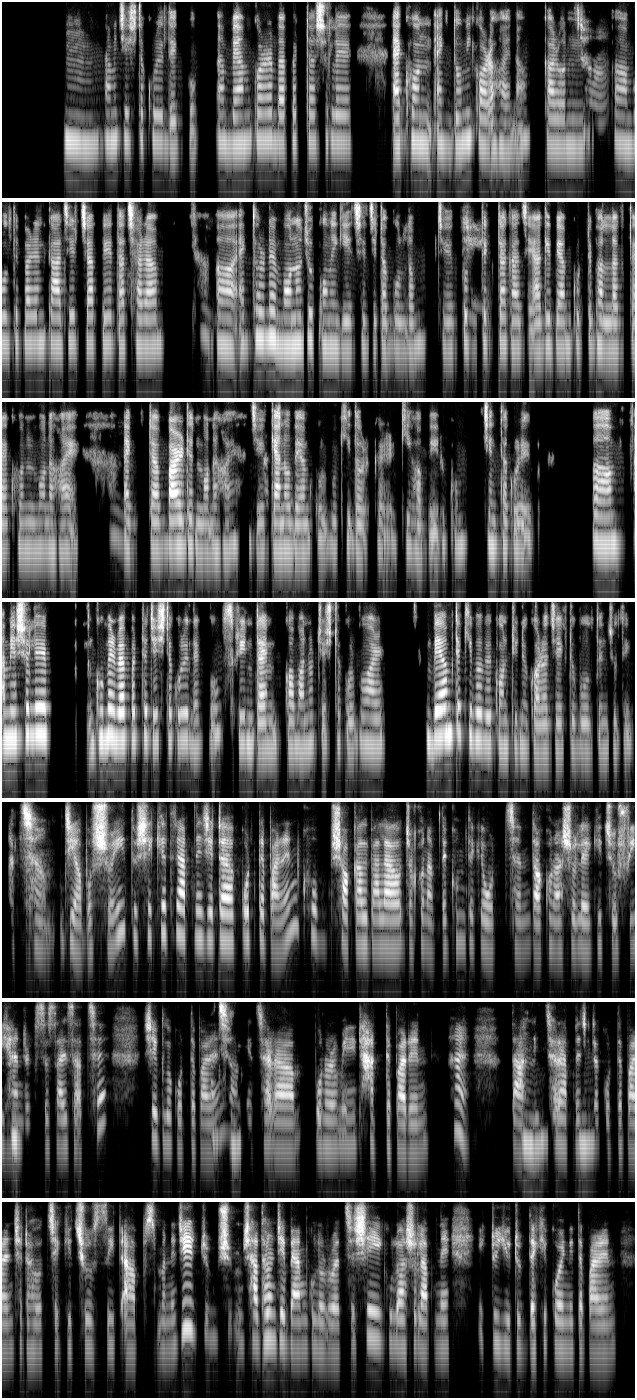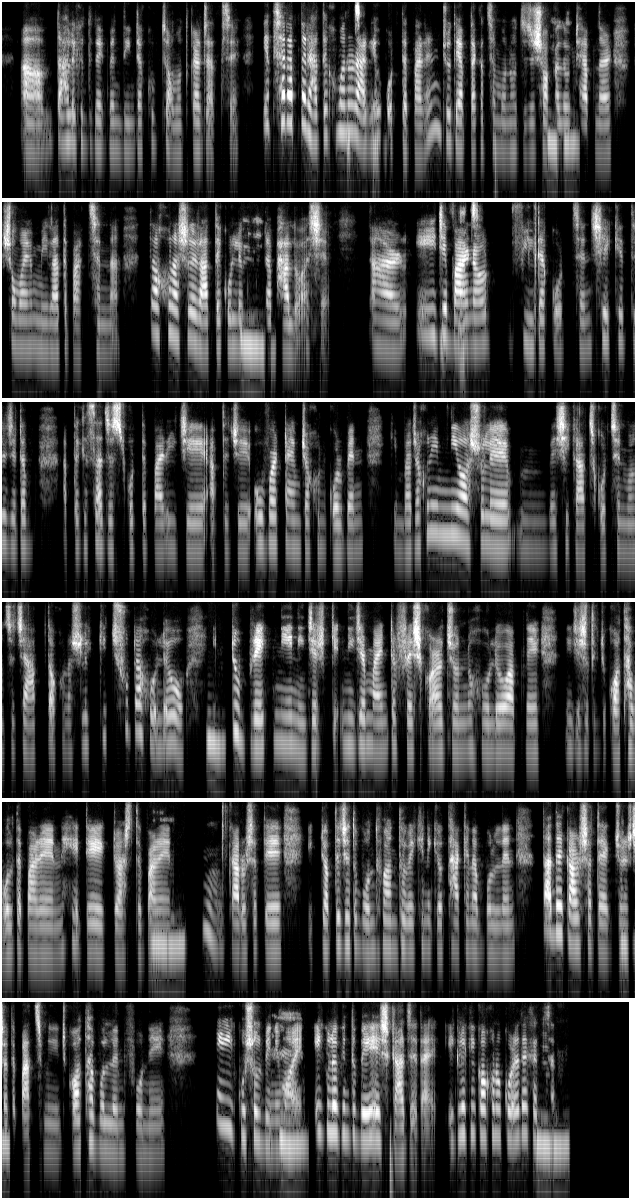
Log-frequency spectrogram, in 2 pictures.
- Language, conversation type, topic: Bengali, advice, দীর্ঘদিন কাজের চাপের কারণে কি আপনি মানসিক ও শারীরিকভাবে অতিরিক্ত ক্লান্তি অনুভব করছেন?
- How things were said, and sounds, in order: in English: "বার্ডেন"; in English: "Screen time"; in English: "free hand exercise"; in English: "sit ups"; in English: "burn out feel"; drawn out: "বেশ"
